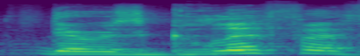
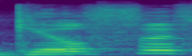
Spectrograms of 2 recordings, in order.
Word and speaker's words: Glypha: Anyway, there was Glypha 3, which I pronounced Gilfa 3 for like the longest time ever.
